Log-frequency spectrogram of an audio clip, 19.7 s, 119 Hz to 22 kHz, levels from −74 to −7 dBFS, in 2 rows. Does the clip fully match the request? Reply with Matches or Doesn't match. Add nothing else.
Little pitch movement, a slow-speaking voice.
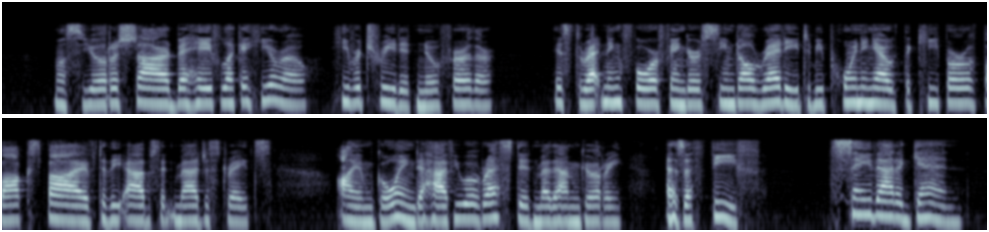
Matches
